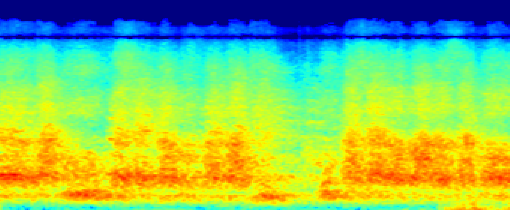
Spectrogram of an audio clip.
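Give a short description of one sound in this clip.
A huge stadium crowd chants loudly in unison, outdoors.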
